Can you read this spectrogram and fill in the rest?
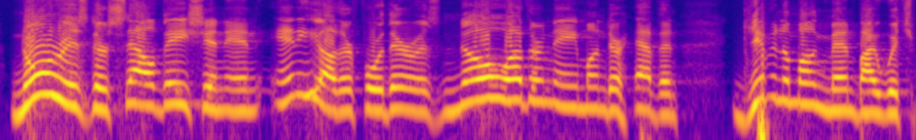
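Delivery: loud, high-pitched scripture proclamation; full-force preaching. Acted. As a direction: proclaim the verse boldly to the whole room.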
